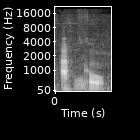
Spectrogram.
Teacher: Jadi huruf kaf ini dia makhrajnya ada di pangkal lidah, sama kayak kof kemarin.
